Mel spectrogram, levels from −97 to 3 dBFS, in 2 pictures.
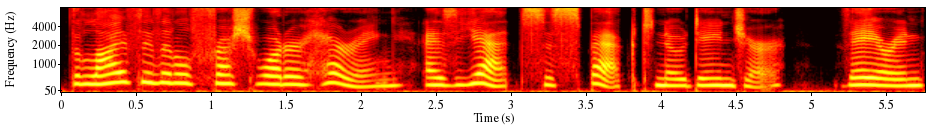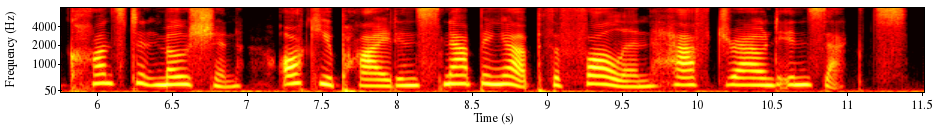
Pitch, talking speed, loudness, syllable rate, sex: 260 Hz, 125 wpm, -17 LUFS, 3.9 syllables/s, female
